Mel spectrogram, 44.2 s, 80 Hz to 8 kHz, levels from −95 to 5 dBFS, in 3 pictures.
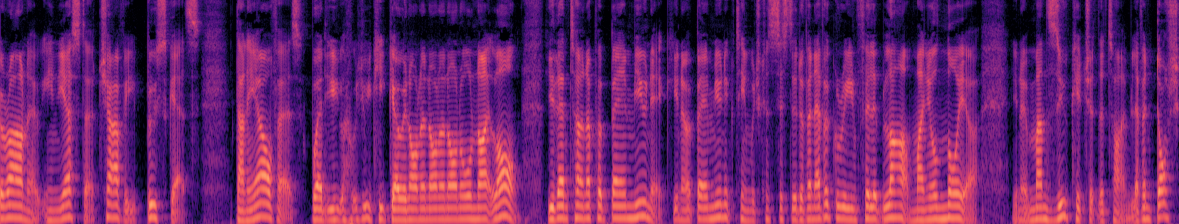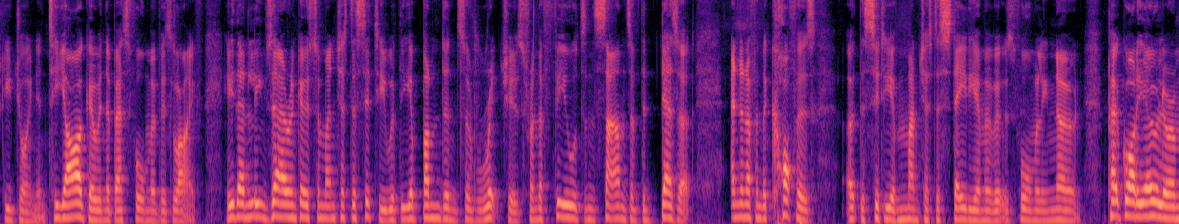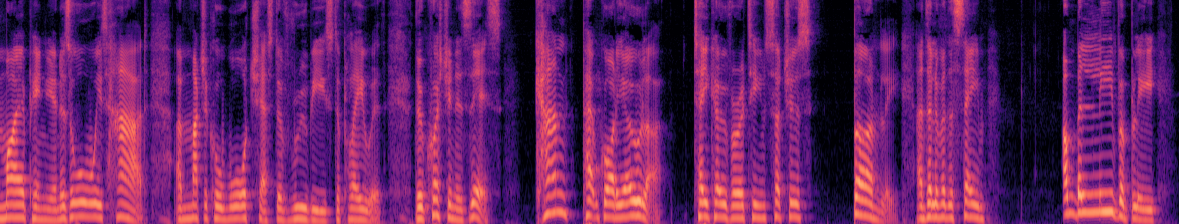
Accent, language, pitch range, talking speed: British, English, 140-175 Hz, 180 wpm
